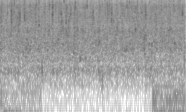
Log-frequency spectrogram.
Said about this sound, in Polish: Dźwięki, które towarzyszyły dzisiejszemu spotkaniu, to rzeka, którą miałem przyjemność spotkać podczas jednego ze spacerów.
